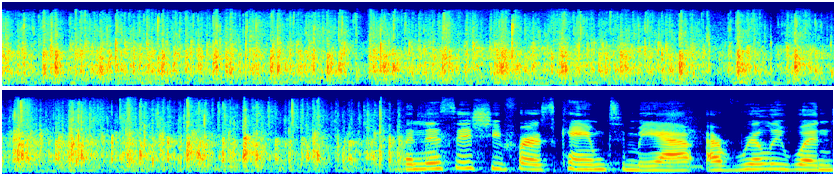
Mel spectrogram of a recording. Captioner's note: applause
